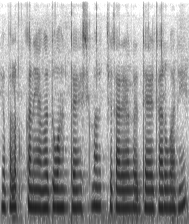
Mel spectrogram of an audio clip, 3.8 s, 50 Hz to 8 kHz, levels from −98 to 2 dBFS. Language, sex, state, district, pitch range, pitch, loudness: Chakma, female, Tripura, Unakoti, 195-205 Hz, 195 Hz, -15 LUFS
